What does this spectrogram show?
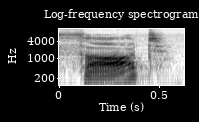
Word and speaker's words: thought: Dans le troisième mot également, thought, le GH est totalement ignoré.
